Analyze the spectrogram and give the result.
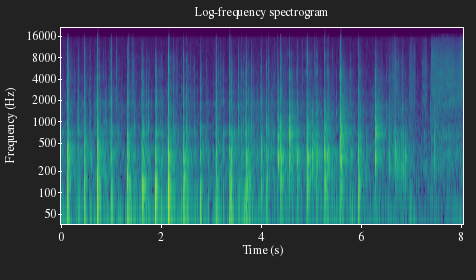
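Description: Long nails tap a flat, hollow, handheld red cardboard gift box with a glittery textured surface. Roughly thirty quick, dry taps come in an uneven rhythm, each a low hollow knock that dies away almost at once. A faint soft hiss is left at the end.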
